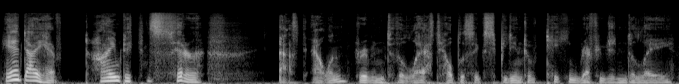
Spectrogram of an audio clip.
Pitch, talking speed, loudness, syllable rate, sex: 95 Hz, 170 wpm, -22 LUFS, 5.4 syllables/s, male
